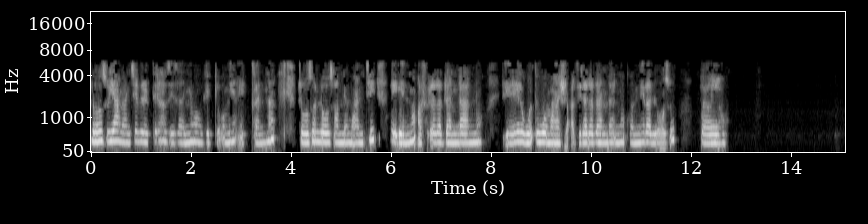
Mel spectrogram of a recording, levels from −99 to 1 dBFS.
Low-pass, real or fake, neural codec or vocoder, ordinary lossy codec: 7.2 kHz; fake; codec, 24 kHz, 1.5 kbps, HILCodec; MP3, 24 kbps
